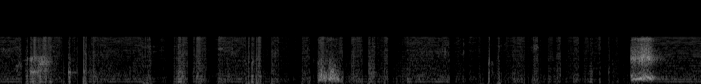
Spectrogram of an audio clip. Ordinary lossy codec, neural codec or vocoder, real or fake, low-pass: Opus, 32 kbps; none; real; 3.6 kHz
